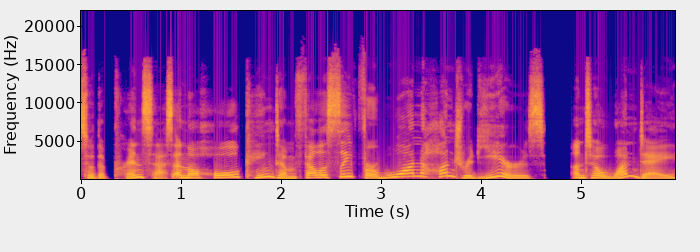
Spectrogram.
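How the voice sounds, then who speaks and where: A woman's high-pitched, animated, dramatic voice with very wide pitch swings, very even loudness and a fairly slow pace, in a dry, close sound with no echo. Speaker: story narrator. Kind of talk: fairy-tale narration. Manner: storybook narrator, expressive and animated, dramatic sound effects.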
